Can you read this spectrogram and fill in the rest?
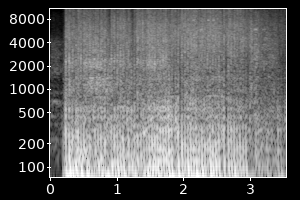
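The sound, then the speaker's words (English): Two heavy Nerf Gatling toy guns loaded with bratwurst unleash a rapid, sustained spray of mini brats down at a crowd, a dense rattling barrage that kicks in abruptly and stays loud and continuous for several seconds with no voices. “He held his heavy Nerf guns at his waist on either side and aimed them down at the crowd.”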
